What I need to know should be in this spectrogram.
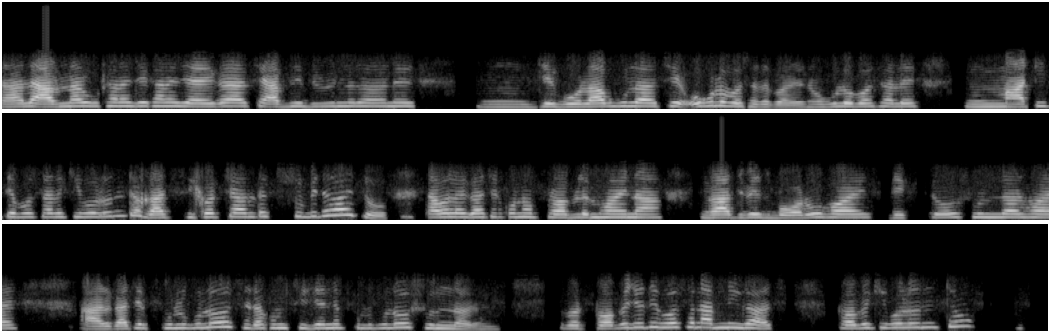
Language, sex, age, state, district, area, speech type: Bengali, female, 45-60, West Bengal, North 24 Parganas, urban, conversation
